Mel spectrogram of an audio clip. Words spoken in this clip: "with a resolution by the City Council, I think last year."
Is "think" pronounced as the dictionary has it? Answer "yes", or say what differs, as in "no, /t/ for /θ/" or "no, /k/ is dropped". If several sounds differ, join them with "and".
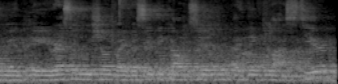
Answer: no, /t/ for /θ/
